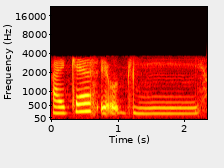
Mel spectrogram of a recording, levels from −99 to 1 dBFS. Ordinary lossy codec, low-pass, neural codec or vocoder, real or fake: none; 3.6 kHz; codec, 16 kHz in and 24 kHz out, 2.2 kbps, FireRedTTS-2 codec; fake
